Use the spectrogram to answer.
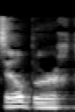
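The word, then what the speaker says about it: Tilburg: This was actually a game, an old game of 1994 in Tilber, the Netherlands. That's how you pronounce it.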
